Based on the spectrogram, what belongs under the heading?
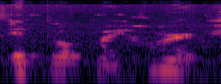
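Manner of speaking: soft, low, understated heartbreak; retold near tears. Store owner admitting how closing felt, quietly heartbroken. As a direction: confess it quietly, close to tears. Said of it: "she was so close to tears".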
